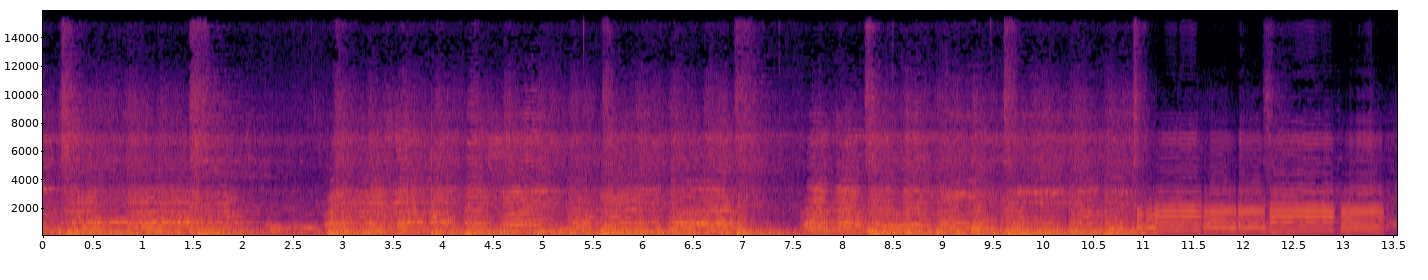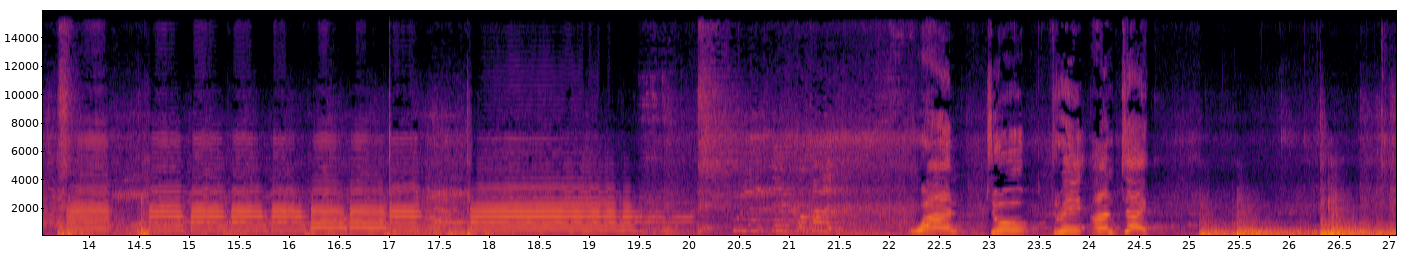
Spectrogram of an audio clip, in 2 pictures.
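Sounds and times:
brass melody of held notes: 0.0s - 20.3s
drums: 0.0s - 22.3s, 24.8s - 27.0s.

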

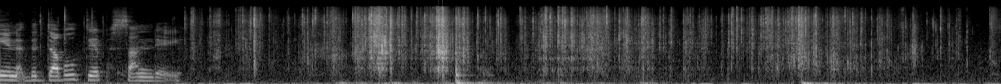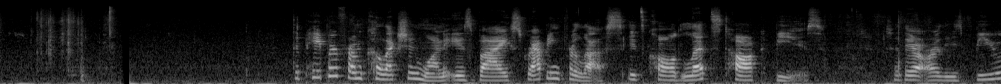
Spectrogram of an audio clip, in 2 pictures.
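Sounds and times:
plastic packaging crinkling: 1.7s - 11.2s.

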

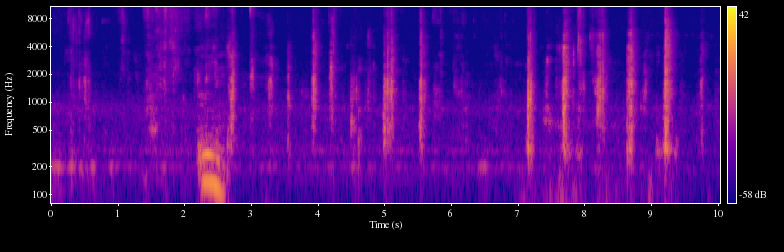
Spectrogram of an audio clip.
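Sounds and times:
crunching fried chicken: 7.1s - 10.0s.

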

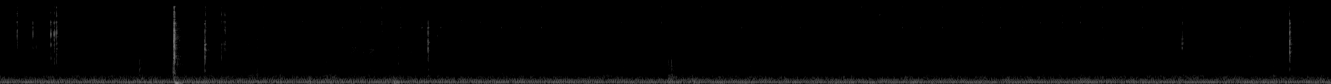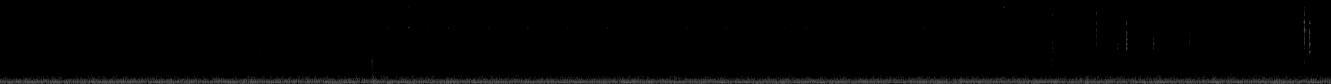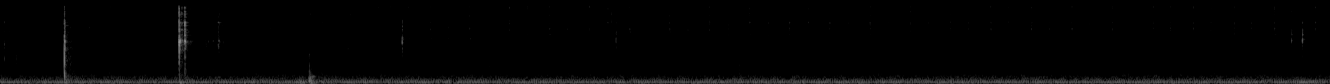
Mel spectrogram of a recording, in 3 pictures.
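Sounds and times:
low steady hum: 0.0s - 39.9s
pocket watch ticking: 0.0s - 39.9s
watch case clicks: 28.4s - 30.8s.

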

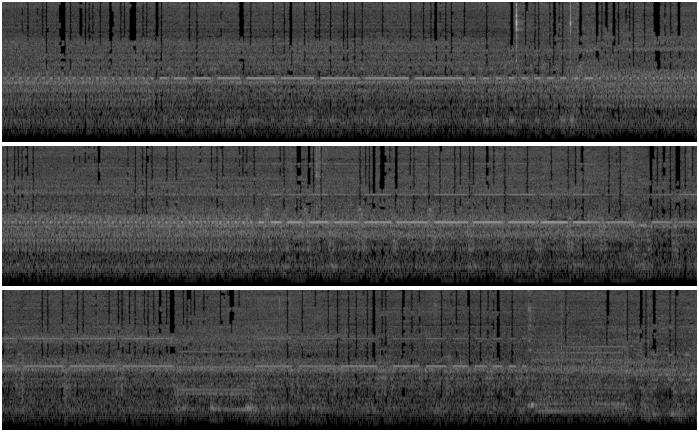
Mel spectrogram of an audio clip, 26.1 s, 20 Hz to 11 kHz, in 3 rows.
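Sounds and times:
stepper motors whirring: 10.2s - 26.0s.

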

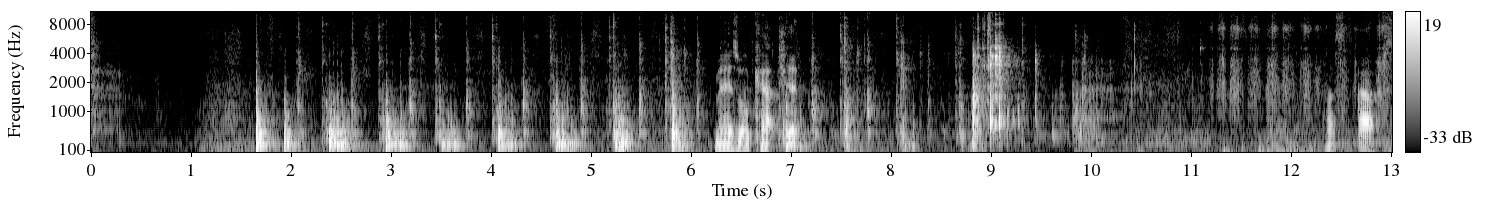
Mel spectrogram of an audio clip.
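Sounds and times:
hand press clunking and creaking: 1.6s - 6.2s, 6.8s - 11.2s.

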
